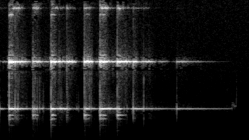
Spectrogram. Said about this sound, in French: Très fier, il sonne à la porte.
